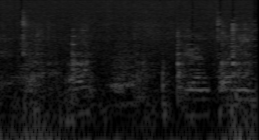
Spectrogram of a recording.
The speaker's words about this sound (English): cooking supper over there.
